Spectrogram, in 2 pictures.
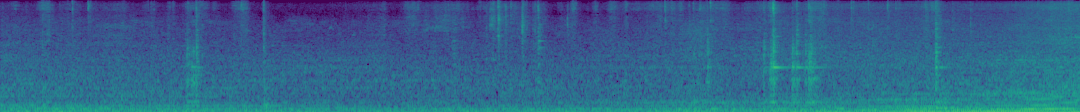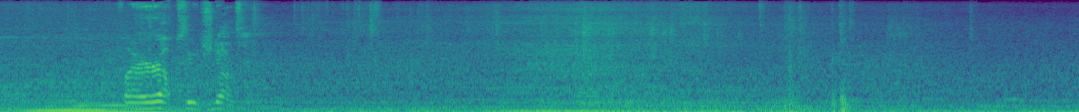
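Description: A few small clicks and taps of hands seating a rubber intake tube and hose clamp under the hood, then a low rumble that swells about halfway through and falls away, as of a vehicle passing.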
